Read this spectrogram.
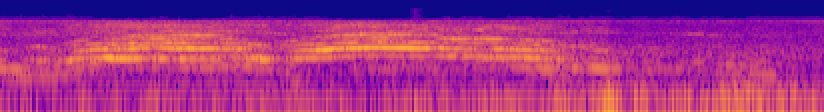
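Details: Cats talking to each other: two long, bending meows, the second rising then sliding down, followed by softer low sounds at the end.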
